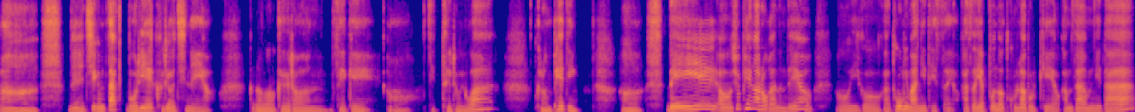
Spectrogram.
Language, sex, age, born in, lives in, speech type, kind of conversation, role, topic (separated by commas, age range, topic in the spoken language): Korean, female, 45-49, South Korea, South Korea, conversation, advice, user, 어떤 패션 스타일이 저에게 가장 잘 어울릴까요?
